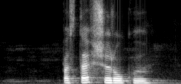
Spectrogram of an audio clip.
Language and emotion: Russian, neutral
